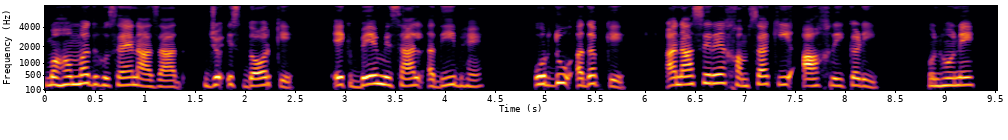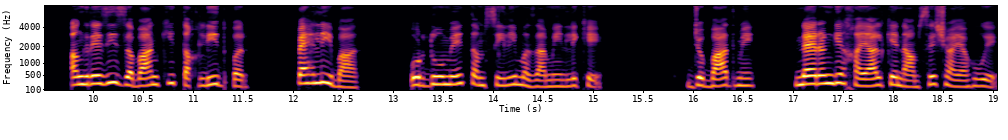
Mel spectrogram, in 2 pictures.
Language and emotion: Urdu, neutral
